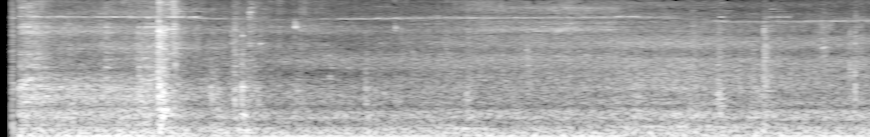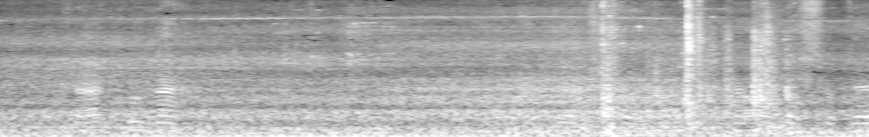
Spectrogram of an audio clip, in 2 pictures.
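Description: Heavy construction machinery running steadily, a continuous low engine rumble with a few sharp knocks.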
